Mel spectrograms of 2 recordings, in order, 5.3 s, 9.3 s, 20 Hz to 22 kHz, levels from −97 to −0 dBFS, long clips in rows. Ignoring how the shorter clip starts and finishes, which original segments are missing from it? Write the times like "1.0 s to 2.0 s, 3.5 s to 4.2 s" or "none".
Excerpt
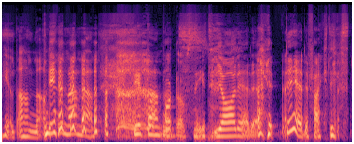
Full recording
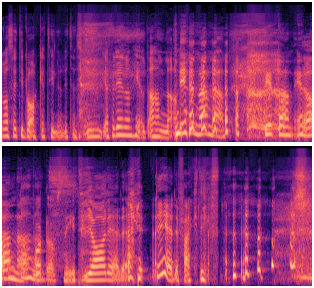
4.4 s to 5.1 s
